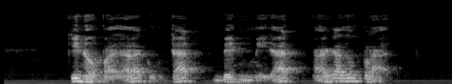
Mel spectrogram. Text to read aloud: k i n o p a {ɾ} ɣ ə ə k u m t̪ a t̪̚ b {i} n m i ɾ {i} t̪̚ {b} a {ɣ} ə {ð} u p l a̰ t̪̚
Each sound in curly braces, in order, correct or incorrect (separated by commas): incorrect, incorrect, incorrect, incorrect, correct, correct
